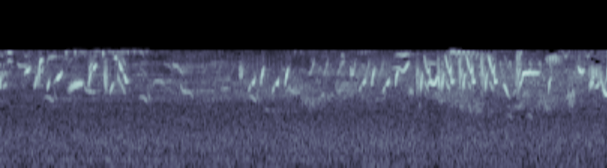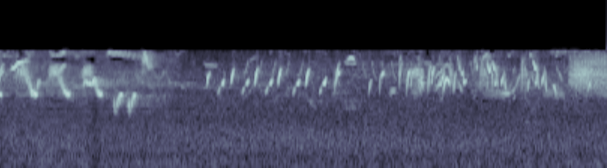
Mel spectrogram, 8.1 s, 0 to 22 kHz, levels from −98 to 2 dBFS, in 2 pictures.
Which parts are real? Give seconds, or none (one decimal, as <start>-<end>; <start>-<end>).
0.0-4.2; 5.2-8.1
